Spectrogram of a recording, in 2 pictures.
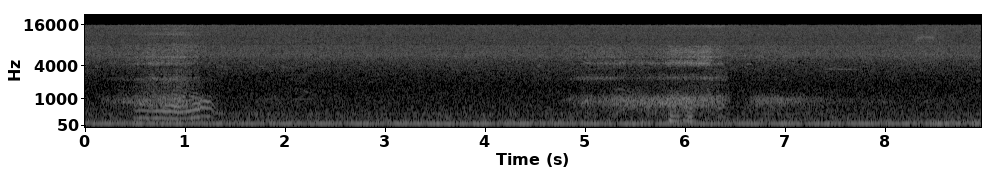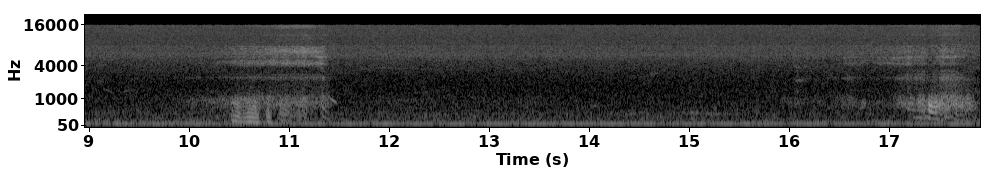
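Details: Maria, a pug in Japan, recorded on 3 November 2020, snoring softly: four low, rasping breaths spaced about five seconds apart over a steady low electrical hum, the last one slightly louder.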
